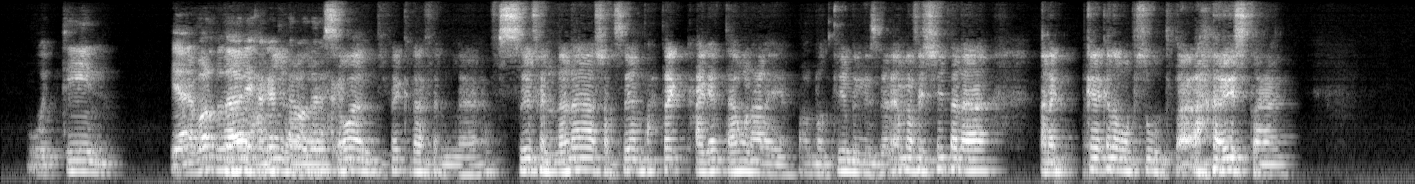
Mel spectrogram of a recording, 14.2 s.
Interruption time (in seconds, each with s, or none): 2.2 s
